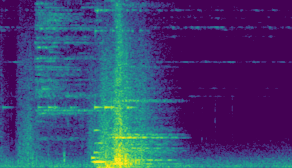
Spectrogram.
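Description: A blade whooshes through the air with a shimmering ring.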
